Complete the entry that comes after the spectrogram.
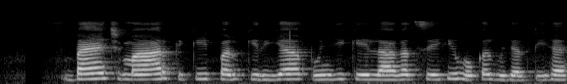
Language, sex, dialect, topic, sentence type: Hindi, female, Marwari Dhudhari, banking, statement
